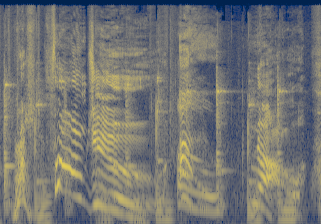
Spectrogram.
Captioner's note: barks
